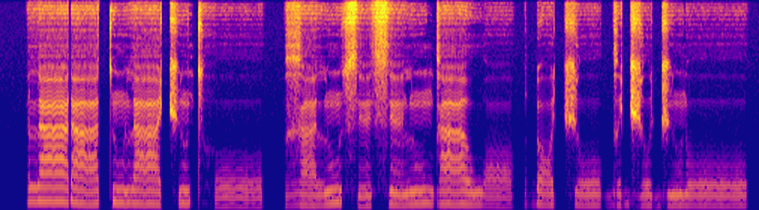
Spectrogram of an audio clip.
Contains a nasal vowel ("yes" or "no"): yes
